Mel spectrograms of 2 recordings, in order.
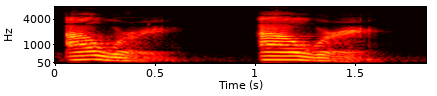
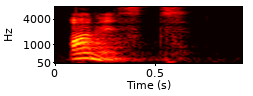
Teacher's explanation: the H at the beginning of these words are not pronounced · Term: silent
